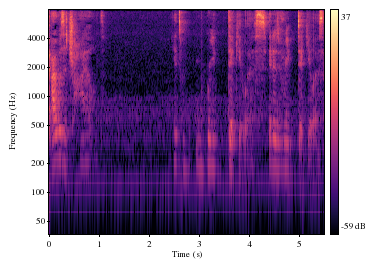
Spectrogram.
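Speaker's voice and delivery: ordinary talk, nothing marked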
